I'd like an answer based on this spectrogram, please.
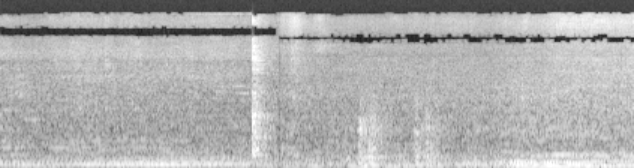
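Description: Low rumble of road traffic going by, swelling louder after about five seconds. A sharp click comes about two and a half seconds in, followed by a couple of fainter taps.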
